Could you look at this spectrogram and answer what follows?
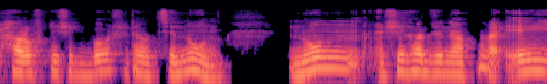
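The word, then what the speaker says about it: نون: নুন উচ্চারণ করার জন্য আপনাকে এত কিছু জানতে হবে না, জাস্ট সিম্পলি উচ্চারণ করবেন নুন। আমরা বাংলা ভাষায় লবণকে নুন বলে থাকি, সেইভাবে আপনারা উচ্চারণ করবেন নুন, নুন।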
